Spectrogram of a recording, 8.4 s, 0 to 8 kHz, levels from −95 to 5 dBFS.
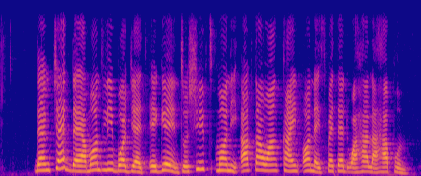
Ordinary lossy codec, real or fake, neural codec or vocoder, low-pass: none; real; none; 7.2 kHz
